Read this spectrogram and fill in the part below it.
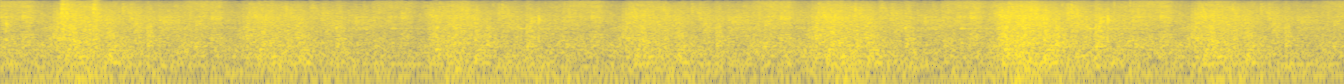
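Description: Footsteps clank on metal stairs.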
